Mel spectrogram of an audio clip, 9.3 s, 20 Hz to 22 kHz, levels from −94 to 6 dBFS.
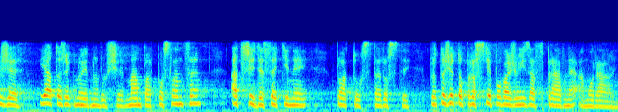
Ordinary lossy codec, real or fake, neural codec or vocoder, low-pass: Opus, 16 kbps; real; none; 5.4 kHz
